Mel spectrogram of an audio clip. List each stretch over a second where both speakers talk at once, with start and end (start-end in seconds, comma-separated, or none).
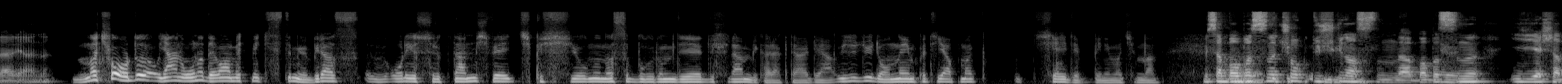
12.3-13.7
